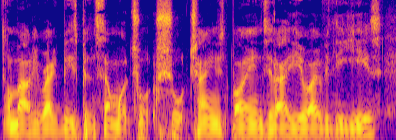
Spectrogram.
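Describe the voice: A man talks at a fairly quick pace with fairly even intonation.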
